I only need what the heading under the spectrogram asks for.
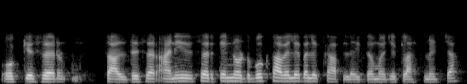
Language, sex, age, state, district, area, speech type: Marathi, male, 18-30, Maharashtra, Sangli, rural, conversation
